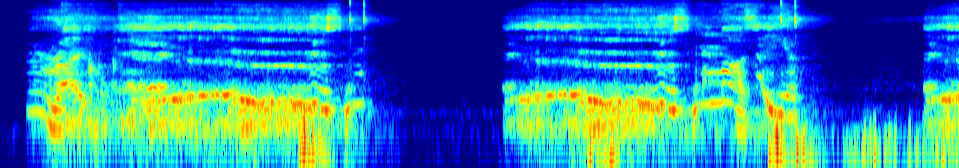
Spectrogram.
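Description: Two long, rumbling voiced belches separated by a short pause; loud burping.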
